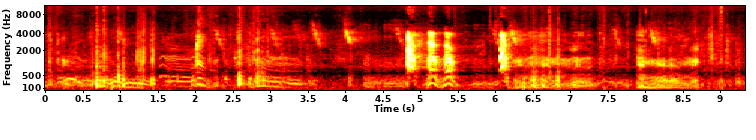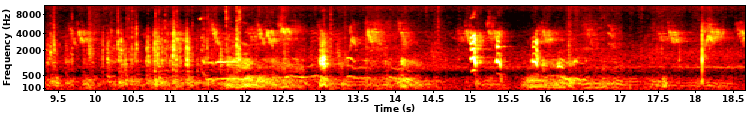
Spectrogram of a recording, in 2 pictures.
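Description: Irish Setter puppies, seven weeks old, barking and yapping in play, in short sharp outbursts: three or four in quick succession about five seconds in, and another quick pair about fifteen seconds in.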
